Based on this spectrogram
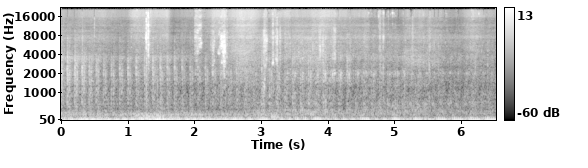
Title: COLD START at -16°C with a very strong knocking sound 2.0 hdi #rybin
